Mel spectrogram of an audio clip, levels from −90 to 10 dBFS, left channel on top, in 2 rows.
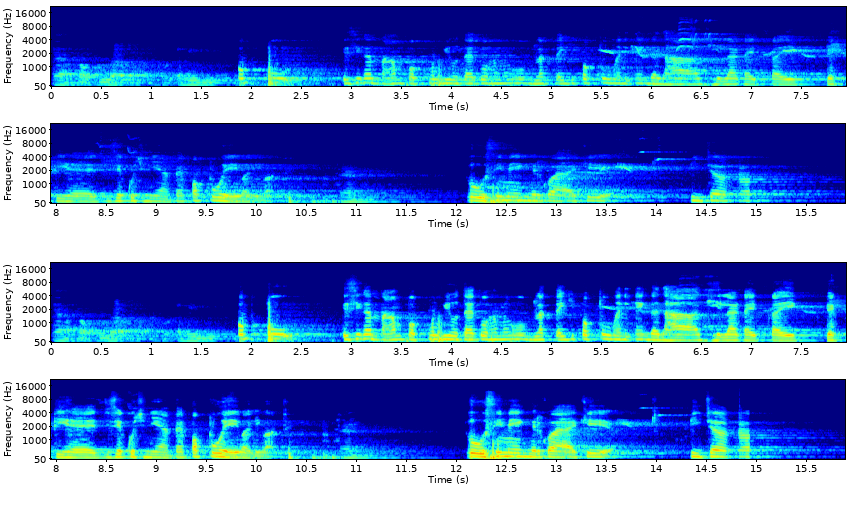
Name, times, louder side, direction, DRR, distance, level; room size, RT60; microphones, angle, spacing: voice 1, 0.0-1.9 10.8-11.1 14.5-14.6, left 1 dB, 5° left, -7 dB, 3.1 m, -46 dB
voice 2, 1.9-2.5 2.9-7.5 7.8-10.2 12.1-13.6 14.3-14.9, right 7 dB, 85° right, 17 dB, 0.4 m, -30 dB
sound 1, 5.5-6.6 7.0-8.0 8.4-8.9 13.2-14.1, left 2 dB, 25° left, 1.1 m, -53 dB
25.0 x 13.0 x 3.1 m, 2.7 s
head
